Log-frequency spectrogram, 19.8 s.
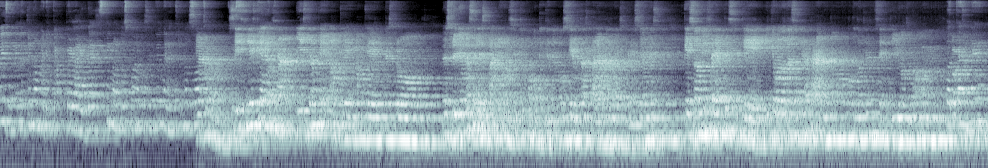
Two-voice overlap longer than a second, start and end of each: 3.9-5.3

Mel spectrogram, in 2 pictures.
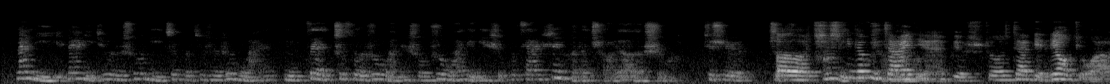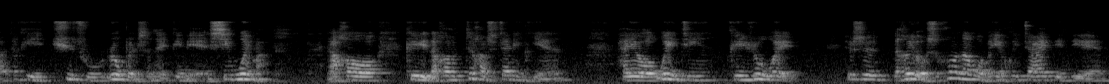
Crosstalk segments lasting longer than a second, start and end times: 7.8-9.2

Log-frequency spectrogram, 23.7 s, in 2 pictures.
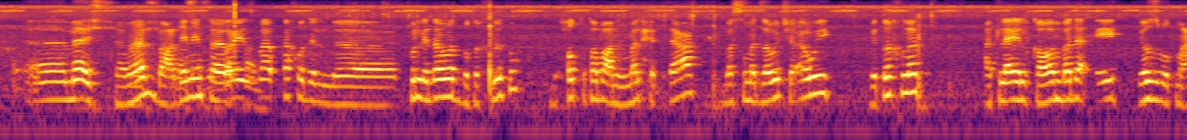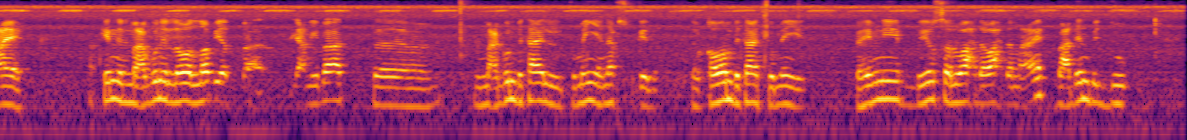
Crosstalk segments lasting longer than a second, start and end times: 1.3-2.7

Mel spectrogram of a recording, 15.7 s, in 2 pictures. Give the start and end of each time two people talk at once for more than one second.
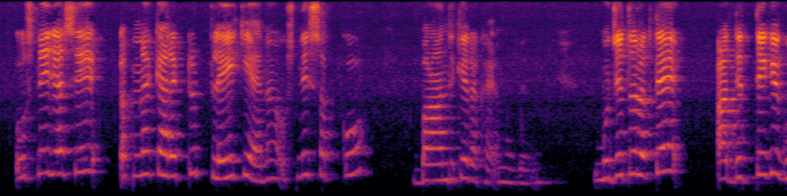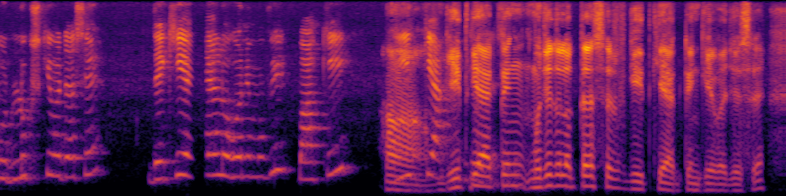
11.8-13.3

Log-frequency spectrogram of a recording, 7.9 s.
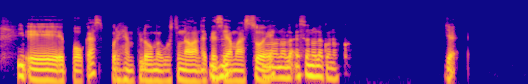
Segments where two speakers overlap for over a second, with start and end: none

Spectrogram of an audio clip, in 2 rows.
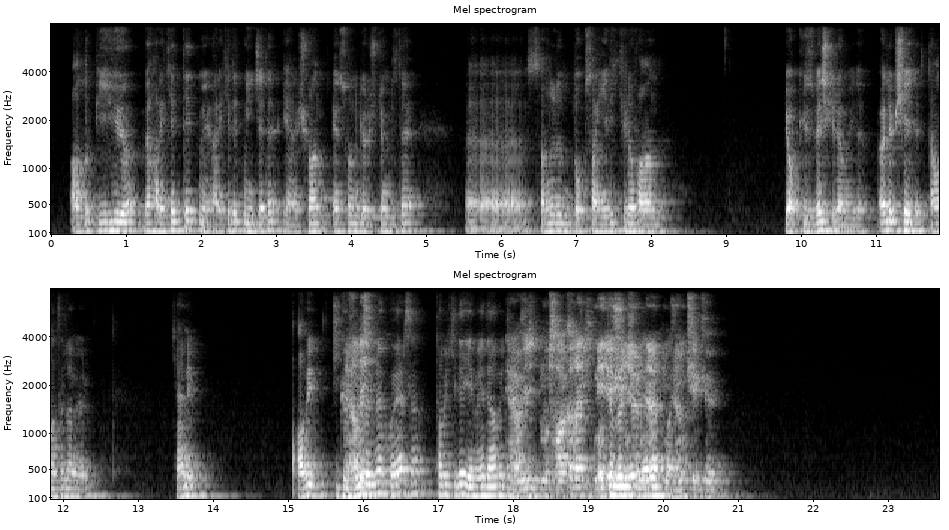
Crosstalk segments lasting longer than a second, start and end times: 19.1-20.3

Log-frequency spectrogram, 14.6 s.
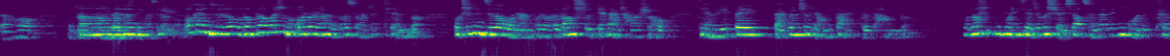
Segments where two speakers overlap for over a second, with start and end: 1.0-2.3

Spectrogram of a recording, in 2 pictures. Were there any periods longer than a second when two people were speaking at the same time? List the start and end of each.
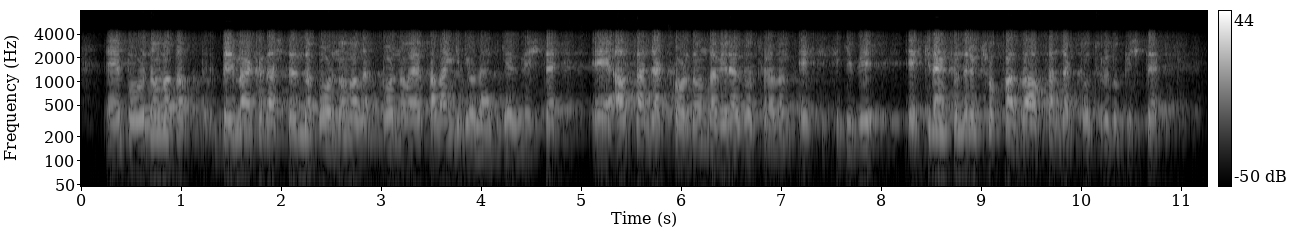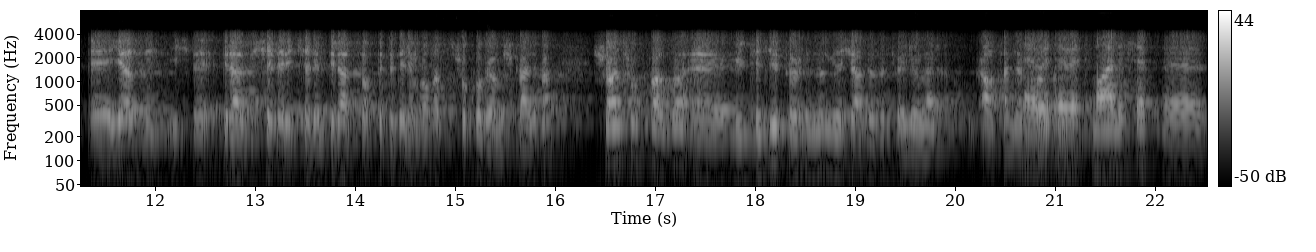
none

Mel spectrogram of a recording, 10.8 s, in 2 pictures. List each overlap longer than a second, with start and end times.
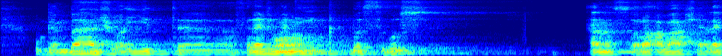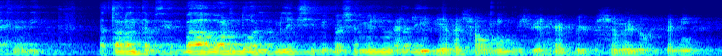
none

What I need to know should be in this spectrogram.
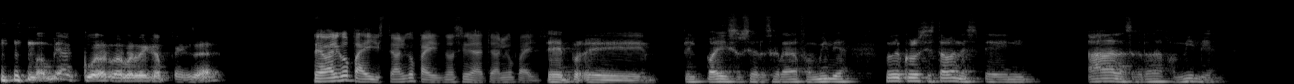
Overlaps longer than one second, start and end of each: none

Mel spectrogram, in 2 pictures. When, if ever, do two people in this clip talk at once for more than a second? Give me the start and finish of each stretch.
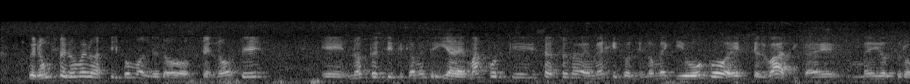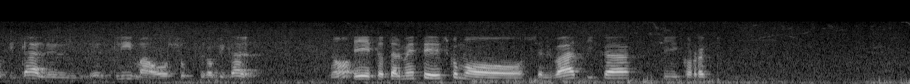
none

